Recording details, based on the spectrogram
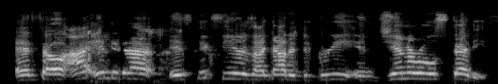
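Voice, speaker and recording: A woman's raised, projected voice, high-pitched with a bright, sharp tone, lively intonation and a fairly slow pace. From US. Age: 60s. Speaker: peace activist. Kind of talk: interview. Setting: video call.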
